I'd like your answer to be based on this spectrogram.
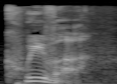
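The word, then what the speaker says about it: Caoimhe: And he said to me, it's a Gaelic name. It is pronounced Cuiva. – Oh, okay. – Yeah. Thank you, Sean. – And thank you, Cuiva.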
